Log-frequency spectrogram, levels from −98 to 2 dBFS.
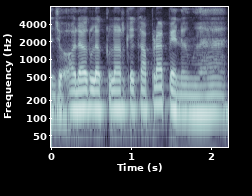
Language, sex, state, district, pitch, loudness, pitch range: Hindi, male, Jharkhand, Garhwa, 145 Hz, -18 LUFS, 125-150 Hz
